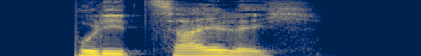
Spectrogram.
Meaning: of the police, by the police
- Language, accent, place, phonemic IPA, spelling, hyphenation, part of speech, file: German, Germany, Berlin, /poliˈt͡saɪ̯lɪç/, polizeilich, po‧li‧zei‧lich, adjective, De-polizeilich.ogg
